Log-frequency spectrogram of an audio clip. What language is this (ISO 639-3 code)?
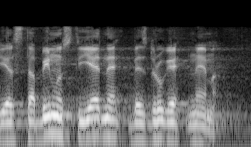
hrv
